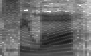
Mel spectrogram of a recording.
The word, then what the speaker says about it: Selah: Last thing I'll say about the Psalms is, you know this word Selah in English? It's actually that pronounced the same way in Hebrew as well,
